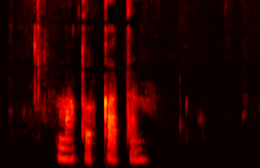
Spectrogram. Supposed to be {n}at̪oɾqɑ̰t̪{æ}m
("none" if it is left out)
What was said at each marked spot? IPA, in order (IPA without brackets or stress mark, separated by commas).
m, a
